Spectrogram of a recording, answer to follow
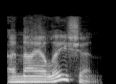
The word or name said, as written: annihilation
